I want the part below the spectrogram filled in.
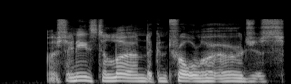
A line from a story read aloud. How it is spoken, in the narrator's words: William grumbled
